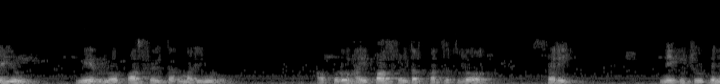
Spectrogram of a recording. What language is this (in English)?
Telugu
